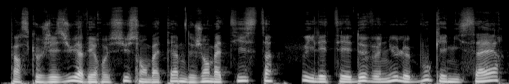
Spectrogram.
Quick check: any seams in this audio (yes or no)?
yes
